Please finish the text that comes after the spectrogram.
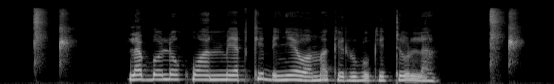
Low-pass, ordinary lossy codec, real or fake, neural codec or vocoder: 14.4 kHz; MP3, 96 kbps; fake; codec, 44.1 kHz, 7.8 kbps, Pupu-Codec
